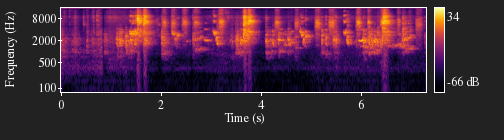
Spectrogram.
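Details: Budgerigar chatter meant to stimulate breeding: raspy warbling punctuated by loud squawks roughly every second or two, with short whistled notes and a low steady hum in the background.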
